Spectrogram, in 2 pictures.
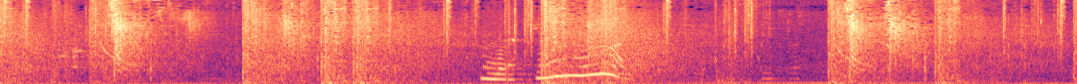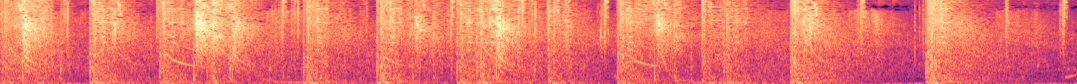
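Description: Gunshots fire in quick, repeated bursts.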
